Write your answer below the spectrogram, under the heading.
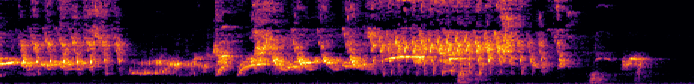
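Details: In the morning a canary sings a lively sequence of fast trills, downward sweeps and buzzy rolls, a dense high stream ending with a few separate short notes.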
